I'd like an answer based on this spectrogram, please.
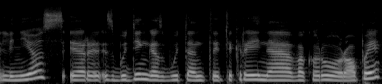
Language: Lithuanian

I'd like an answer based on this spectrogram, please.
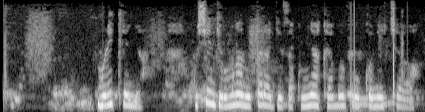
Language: Kinyarwanda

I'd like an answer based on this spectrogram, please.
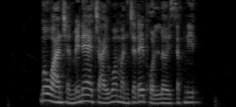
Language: Thai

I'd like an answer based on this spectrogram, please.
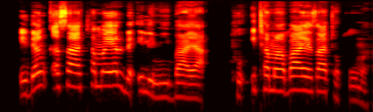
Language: Hausa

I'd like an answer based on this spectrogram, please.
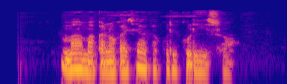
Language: Ganda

